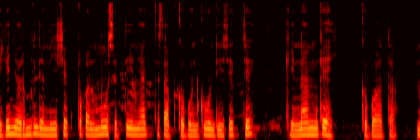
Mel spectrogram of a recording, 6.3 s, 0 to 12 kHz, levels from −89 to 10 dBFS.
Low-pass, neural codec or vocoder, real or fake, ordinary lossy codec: 10.8 kHz; none; real; none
